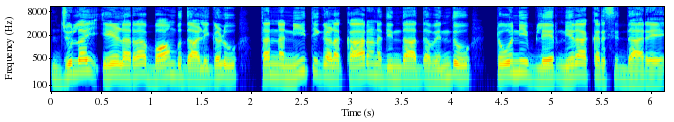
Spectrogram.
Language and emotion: Kannada, neutral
